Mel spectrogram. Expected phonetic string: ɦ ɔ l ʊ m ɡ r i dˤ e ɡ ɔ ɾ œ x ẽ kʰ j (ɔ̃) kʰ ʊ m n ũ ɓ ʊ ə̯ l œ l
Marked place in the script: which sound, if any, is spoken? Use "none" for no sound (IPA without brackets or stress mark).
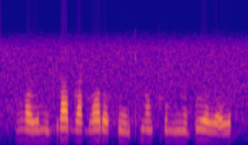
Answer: ɔ̃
